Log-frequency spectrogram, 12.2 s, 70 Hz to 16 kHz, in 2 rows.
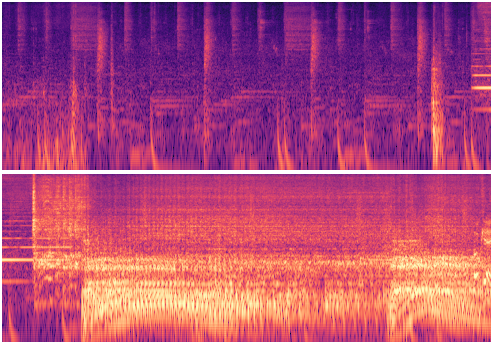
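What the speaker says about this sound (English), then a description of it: "what you hear there is a flat plane crank, naturally aspirated V8 engine" A 2023 Lexus LC 500 with a naturally aspirated 5-liter flat-plane-crank V8 cranks and fires up midway, settling into a loud, steady idle after a few quieter mechanical clicks.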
